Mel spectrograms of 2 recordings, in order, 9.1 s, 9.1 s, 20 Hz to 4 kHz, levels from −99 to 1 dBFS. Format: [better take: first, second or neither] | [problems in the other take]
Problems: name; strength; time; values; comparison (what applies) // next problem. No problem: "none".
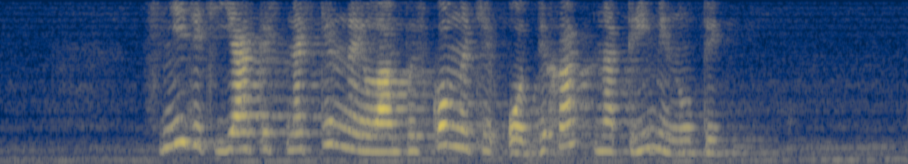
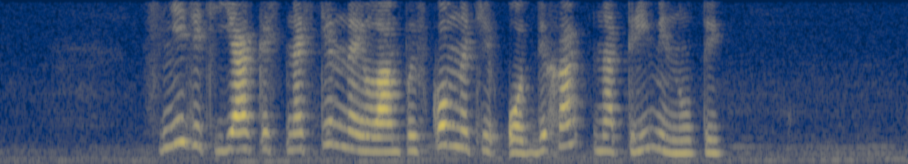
second | room echo; dies away in 1 s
